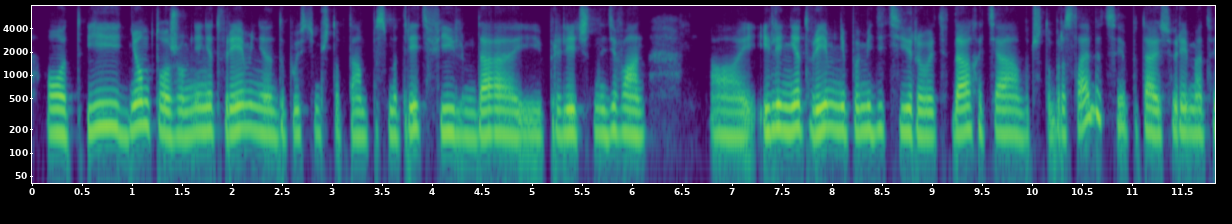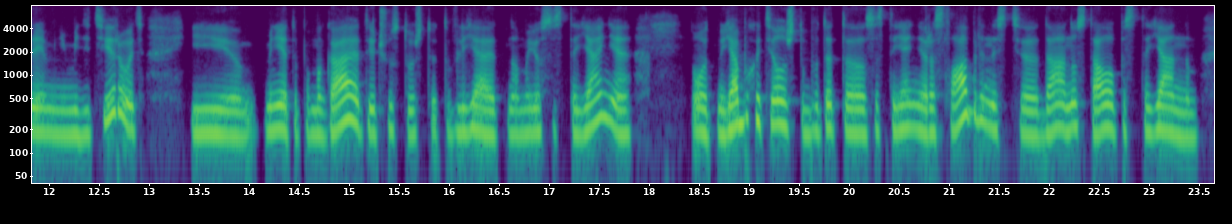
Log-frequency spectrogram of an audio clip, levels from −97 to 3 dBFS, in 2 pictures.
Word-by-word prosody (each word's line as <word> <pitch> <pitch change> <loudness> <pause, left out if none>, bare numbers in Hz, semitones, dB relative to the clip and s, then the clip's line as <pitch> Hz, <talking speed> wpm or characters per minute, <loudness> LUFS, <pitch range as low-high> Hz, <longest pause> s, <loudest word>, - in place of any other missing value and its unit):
От 180 -2 +2
и 215 +2 +2
днём 210 +5 +2
тоже 175 -5 0
у - - -1
меня 180 +3 0
нет 195 0 0
времени, 195 -1 +2
допустим, 180 +2 -6
чтоб, - - -12
там, 170 -1 -4
посмотреть 195 +3 -2
фильм, 175 -3 -1
да, 180 0 +3
и 85 - -3
прилечь 180 - -1
на 185 -1 -2
диван, 180 -2 0 0.6
а, 170 -1 -2
или 200 +3 +2
нет 200 +1 +4
времени 200 +2 +4
помедитировать, 190 -3 -1
да. 190 +2 +4
Хотя, 180 -2 -2
вот, 170 +1 -10
чтобы - - -9
расслабиться, 275 - -1
я - - -4
пытаюсь 185 -3 -1
время 190 -2 0
от 175 0 -8
времени 185 -2 0
медитировать, 185 - 0 0.5
и 180 -2 0
мне 200 +1 +3
это - - -5
помогает. 185 +7 +3
Я 180 - +1
чувствую, 180 -1 -7
что - - -10
это 190 - -12
влияет 180 -2 +1
на 180 -1 -3
моё 185 +1 -1
состояние. 195 +1 -1 0.6
От 180 -2 +1
но 180 - +1
я 205 +5 +6
бы 250 +4 +1
хотела, 235 -4 +2
чтобы 185 -5 -6
вот 195 0 -6
это 190 -3 +1
состояние 200 +2 -1
расслабленности, 195 - +1
да, 185 +5 +1
оно 210 +1 +2
стало 210 -1 +2
постоянным. 185 -3 -1
185 Hz, 150 wpm, -23 LUFS, 175-205 Hz, 0.6 s, я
